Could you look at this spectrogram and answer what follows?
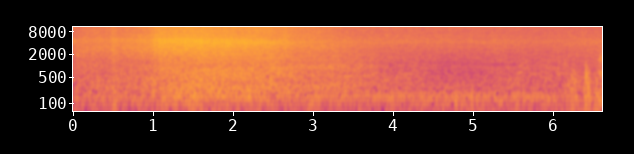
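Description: Sea waves wash steadily onto the long beach at Bãi Dứa in Vũng Tàu, Vietnam, on a calm evening: a continuous broad roar of surf with some wind buffeting the microphone, swelling early and then easing.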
